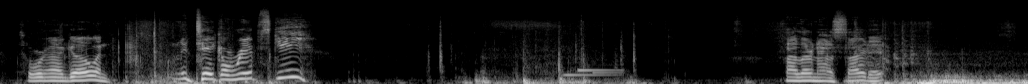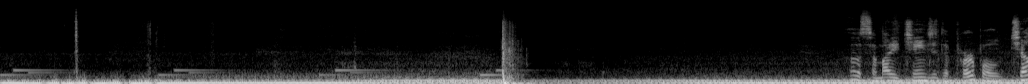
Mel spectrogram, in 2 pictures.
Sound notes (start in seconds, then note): 5.5 car beeps; 9.5 car beeps; 9.5 engine purrs; 15.1 car door thuds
